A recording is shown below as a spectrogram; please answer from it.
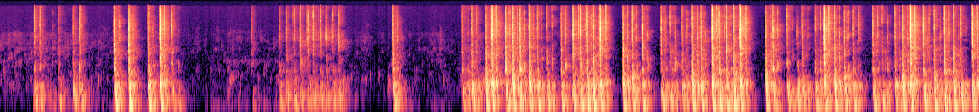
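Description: Fingertips type on the black plastic keys of a silver laptop keyboard in quick, uneven bursts separated by brief pauses. Each tap is a short, dry click with a low thunky body and a bright top, dying away almost at once. The typing grows denser and more continuous toward the end.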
